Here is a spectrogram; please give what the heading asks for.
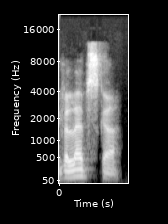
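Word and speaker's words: Walewska: That was Marie Levka. Did I get the pronunciation right on the name there?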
